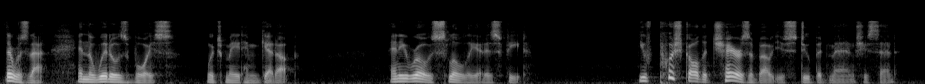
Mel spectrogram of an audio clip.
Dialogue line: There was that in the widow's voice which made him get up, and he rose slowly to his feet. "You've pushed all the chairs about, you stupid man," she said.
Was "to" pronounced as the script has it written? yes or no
no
